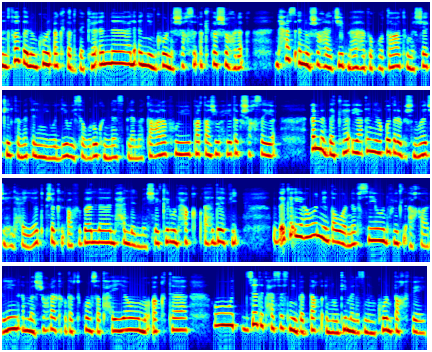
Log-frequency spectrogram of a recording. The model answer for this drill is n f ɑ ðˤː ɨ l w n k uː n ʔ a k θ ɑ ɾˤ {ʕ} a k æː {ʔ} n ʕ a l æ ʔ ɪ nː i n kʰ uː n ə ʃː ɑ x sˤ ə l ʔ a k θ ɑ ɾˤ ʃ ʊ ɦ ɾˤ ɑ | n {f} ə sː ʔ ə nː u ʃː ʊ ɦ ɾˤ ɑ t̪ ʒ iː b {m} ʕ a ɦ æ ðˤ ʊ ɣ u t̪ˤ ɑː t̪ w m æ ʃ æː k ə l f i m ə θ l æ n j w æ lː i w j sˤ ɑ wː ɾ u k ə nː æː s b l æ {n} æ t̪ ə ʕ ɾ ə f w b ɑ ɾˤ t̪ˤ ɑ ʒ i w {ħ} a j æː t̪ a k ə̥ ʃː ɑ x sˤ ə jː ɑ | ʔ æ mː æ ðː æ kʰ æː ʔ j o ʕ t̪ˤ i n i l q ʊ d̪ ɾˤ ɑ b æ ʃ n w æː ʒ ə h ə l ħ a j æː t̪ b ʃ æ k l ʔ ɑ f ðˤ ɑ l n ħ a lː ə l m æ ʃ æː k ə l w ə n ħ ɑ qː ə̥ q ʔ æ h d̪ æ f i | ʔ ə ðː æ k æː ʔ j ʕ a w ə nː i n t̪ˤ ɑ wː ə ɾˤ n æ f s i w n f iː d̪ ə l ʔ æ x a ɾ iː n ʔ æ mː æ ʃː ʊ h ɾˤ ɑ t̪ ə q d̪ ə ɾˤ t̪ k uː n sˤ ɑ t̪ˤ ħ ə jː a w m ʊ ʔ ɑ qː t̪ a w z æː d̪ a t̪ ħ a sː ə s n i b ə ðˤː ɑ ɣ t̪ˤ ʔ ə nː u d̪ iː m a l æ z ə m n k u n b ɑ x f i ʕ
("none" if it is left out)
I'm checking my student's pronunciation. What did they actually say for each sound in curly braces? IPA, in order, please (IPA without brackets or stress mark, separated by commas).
ð, ʔ, ħ, m, m, ħ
